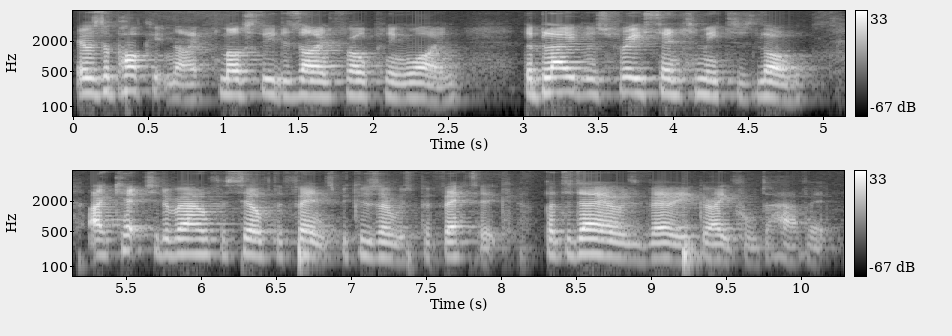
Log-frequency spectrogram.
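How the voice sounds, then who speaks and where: A man's voice: fairly high pitch, fairly even intonation, brisk. A man reading a first-person story aloud as a dramatic narrator. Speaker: audiobook-style narrator. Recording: roomy echo.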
